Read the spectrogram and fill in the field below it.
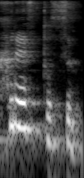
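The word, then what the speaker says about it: χρηστός: 사람을 입은 그리스도인이라고 했을 크리스토스와 그 억양이나 그 발음이 너무나 비슷하다고 합니다. 크레스토스. 그래서 초대교회 사람들은 이 친절함이라는 덕목을 그리스도인이 정말로 중요하게 간직해야 하는 덕목으로 알았다라고 합니다. 그리스도인이라면 당연히 크레스토스 해야 한다라고 생각했던 거예요.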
